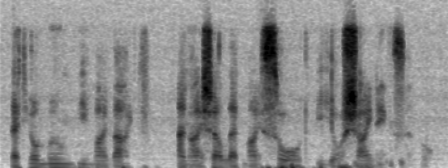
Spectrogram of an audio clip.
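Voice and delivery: very low, hushed half-whisper. A character holds it close to his lips and half-whispers. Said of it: "he just whispers".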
